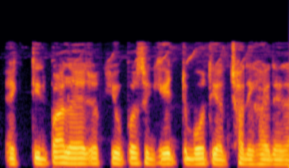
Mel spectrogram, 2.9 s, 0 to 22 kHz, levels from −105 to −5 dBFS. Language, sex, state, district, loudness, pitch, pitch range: Hindi, male, Chhattisgarh, Raigarh, -16 LUFS, 120 Hz, 110-125 Hz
